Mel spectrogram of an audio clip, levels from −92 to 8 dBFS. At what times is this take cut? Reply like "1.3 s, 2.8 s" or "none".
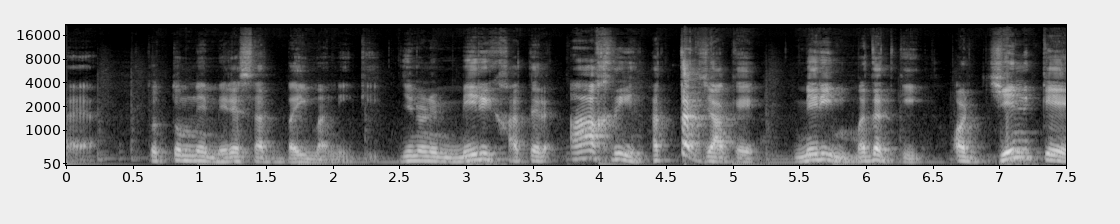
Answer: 2.4 s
